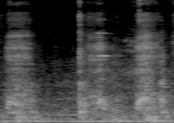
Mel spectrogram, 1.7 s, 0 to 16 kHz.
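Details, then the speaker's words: 1971 Oldsmobile Cutlass S fitted with a Classic Performance Products electric E-Booster (Bosch Gen2 iBooster), key on and engine off: three short, smooth, even motor whirs follow each pedal push, with no grinding. The electric brake booster is running normally. "Okay, so the key's on. You don't need the engine running, so it has assist right now, just like it's driving, right? And I'll shut up and let you guys hear it."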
